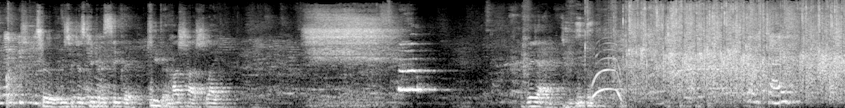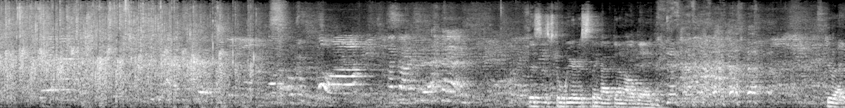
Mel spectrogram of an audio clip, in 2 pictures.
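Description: A young man speaks with animation through a microphone over loudspeakers in a large hall.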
